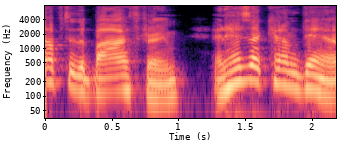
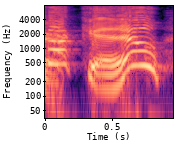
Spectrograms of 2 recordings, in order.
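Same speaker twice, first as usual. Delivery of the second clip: high-pitched incredulous outburst; mock shock; slower than usual. Husband overhearing his wife, mock shock. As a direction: squeal it in mock disbelief.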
